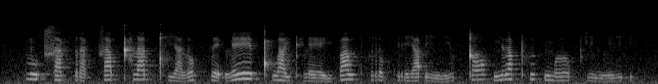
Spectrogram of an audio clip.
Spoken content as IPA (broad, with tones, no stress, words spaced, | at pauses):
plu˥˩ʔsa˦˥k̚ra˨˩k̚sa˥˩p̚ kʰla˥˩t̚ pʰi˨˩a̯lo˥˩k̚ pe˨˩ʔleː˥˩p̚ kʰwa˧jpʰleː˩˦jpa˥˩wkʰro˦˥k̚ ri˦˥a̯ʔi˨˩n jɯ˦˥k̚tɔː˥˩k̚nɯ˥˩a̯ pʰɯ˥˩k̚ mɤː˥˩p̚ ki˧nli˦˥ʔ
